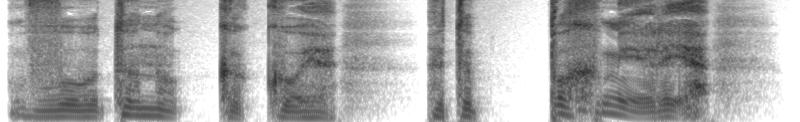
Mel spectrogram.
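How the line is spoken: Whisper. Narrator (Russian): прошептал

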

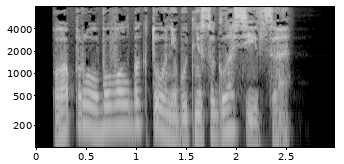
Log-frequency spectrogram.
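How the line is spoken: Whisper in ear. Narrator (Russian): шепнул мне на ухо Юрка

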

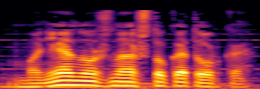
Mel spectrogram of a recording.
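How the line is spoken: Calm. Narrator (Russian): сказал он спокойно

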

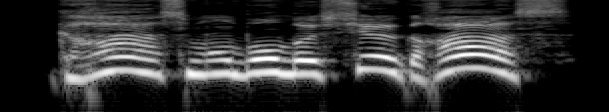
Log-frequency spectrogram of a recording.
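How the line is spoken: Trembling boy exclaiming. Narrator (French): s'écria le garçon, tremblant

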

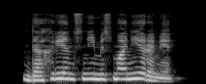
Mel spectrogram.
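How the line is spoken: Exclamation. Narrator (Russian): воскликнула Алена

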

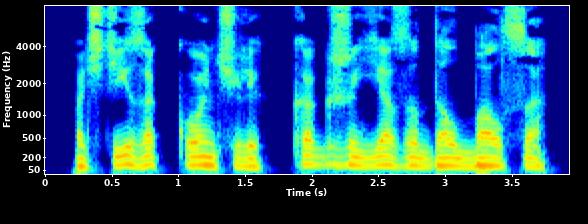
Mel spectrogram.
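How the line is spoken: Grumbling young man above. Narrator (Russian): ворчал парень наверху

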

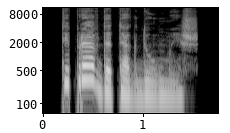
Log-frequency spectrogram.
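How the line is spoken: Quiet question. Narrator (Russian): тихо спросила

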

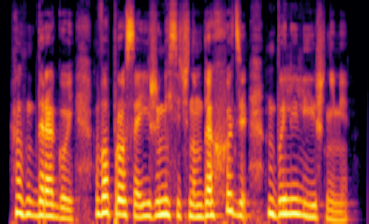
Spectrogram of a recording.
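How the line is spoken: Ringing laughter. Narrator (Russian): звонко рассмеялась мама

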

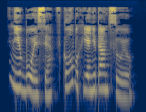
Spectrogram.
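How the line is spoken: Snide reminder. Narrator (Russian): ехидно напоминает

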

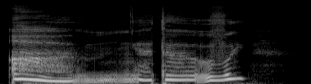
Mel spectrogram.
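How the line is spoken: Sleepy. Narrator (Russian): проговорила она сонно

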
